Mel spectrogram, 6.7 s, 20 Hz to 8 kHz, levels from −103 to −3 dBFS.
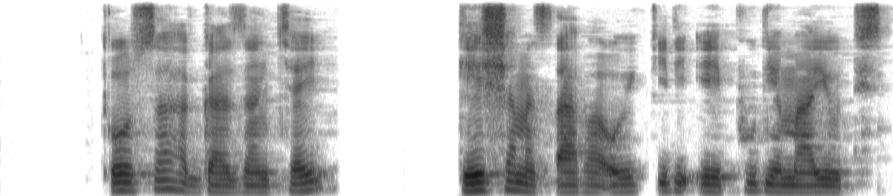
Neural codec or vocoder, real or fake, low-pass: none; real; 7.2 kHz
